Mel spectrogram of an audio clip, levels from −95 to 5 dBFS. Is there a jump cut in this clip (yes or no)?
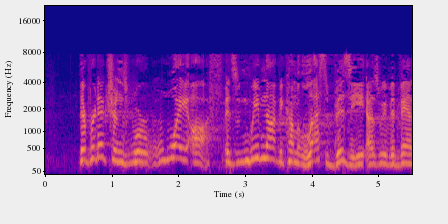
no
